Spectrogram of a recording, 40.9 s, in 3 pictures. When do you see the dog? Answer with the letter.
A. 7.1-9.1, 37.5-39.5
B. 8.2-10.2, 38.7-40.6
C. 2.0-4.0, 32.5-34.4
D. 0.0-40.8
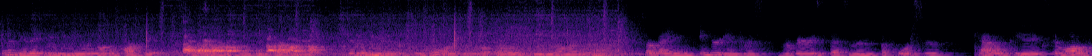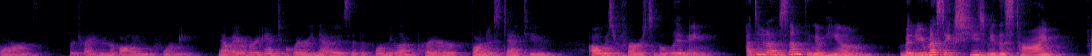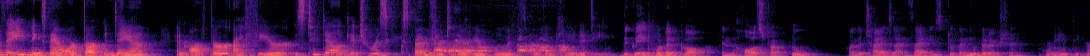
C.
